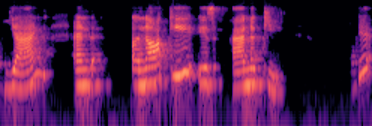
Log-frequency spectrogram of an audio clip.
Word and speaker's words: yang: So some of the pronunciation that people can correct was, Vidhu, you pronounced yang as young, so yang, and anarchy is anarchy.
